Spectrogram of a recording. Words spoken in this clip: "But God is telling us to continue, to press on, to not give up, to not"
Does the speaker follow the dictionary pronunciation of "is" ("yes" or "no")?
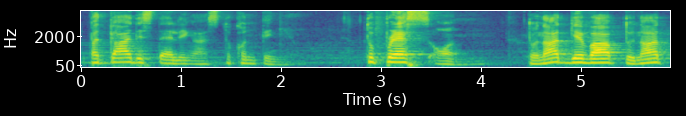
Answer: no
